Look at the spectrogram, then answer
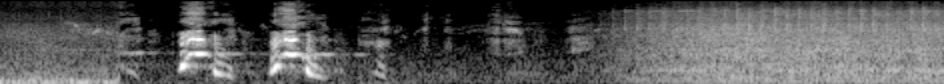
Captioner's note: woof woof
